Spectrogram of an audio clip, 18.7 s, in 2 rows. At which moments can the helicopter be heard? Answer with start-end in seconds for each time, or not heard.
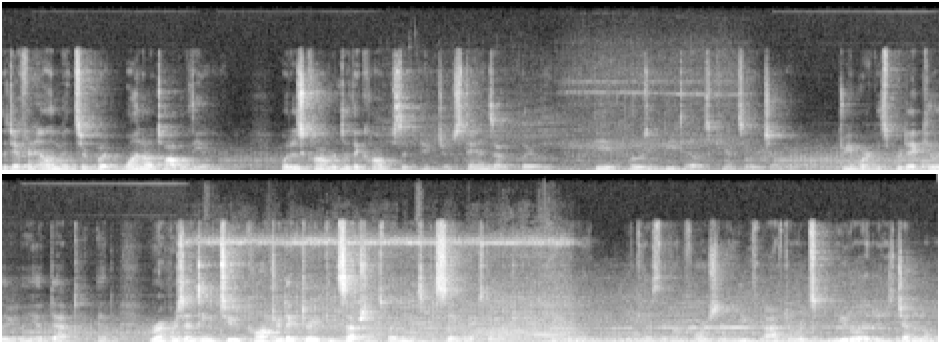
0.0-18.6.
